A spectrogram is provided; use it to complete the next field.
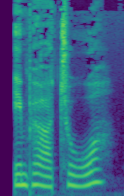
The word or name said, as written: imperator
